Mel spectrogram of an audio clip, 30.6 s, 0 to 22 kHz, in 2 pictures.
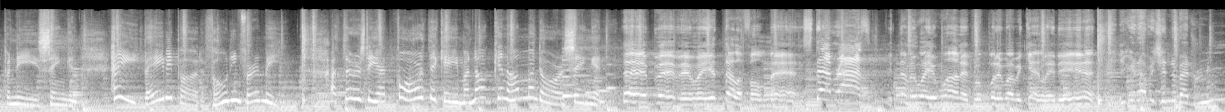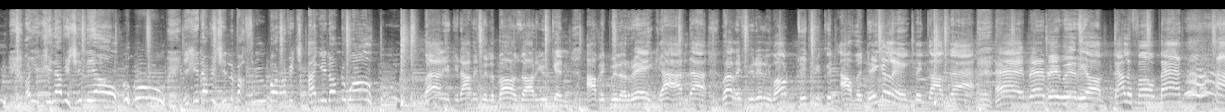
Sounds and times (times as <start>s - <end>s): Speech: 0.0s - 20.0s, 20.6s - 30.6s
Music: 0.0s - 30.6s.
